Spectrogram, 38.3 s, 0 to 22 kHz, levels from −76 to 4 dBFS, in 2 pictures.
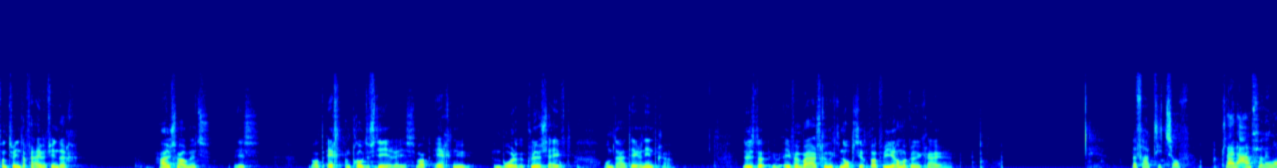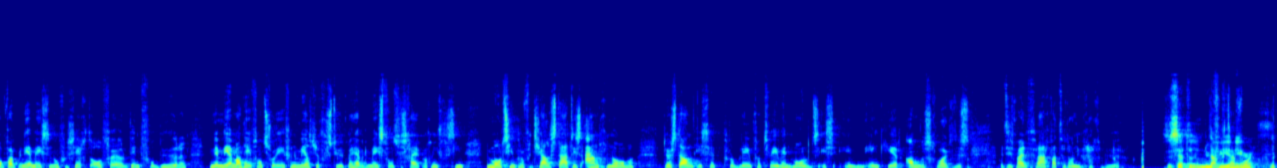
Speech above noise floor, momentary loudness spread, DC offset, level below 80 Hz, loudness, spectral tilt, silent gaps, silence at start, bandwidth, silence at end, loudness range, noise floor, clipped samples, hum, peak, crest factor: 37 dB; 15 LU; under 0.1%; -68 dBFS; -34 LUFS; -5 dB/octave; none; 0 s; 13 kHz; 0 s; 6 LU; -70 dBFS; under 0.1%; none; -12 dBFS; 22 dB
